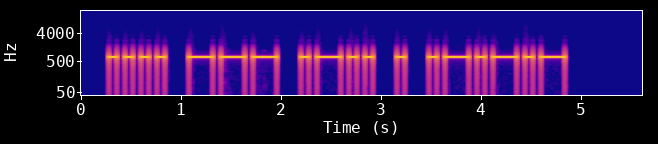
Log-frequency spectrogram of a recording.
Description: Morse code, heard as a keyed tone, about 15 wpm, 700 Hz. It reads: HOLE.
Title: Easy Phrases 15wpm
